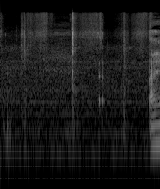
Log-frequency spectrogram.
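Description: A deck of oracle cards being shuffled by hand: soft rubbing of the cards with a few sharp clicks, the sharpest a little before halfway.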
